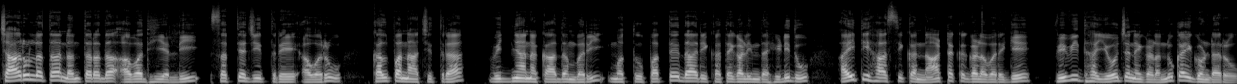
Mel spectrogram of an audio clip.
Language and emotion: Kannada, neutral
